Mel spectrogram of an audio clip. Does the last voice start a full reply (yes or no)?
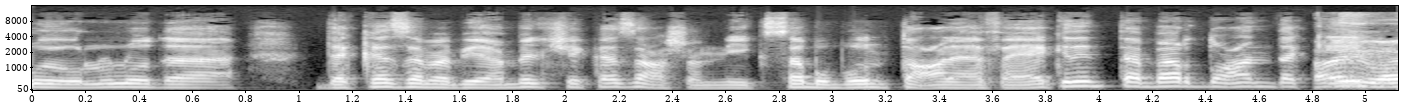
yes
